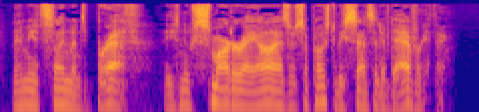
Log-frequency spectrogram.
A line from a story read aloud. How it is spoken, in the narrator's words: Ensign Hanford murmured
